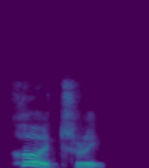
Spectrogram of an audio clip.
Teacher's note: in the word poetry, the first syllable po is stressed, while the second syllable it is unstressed.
